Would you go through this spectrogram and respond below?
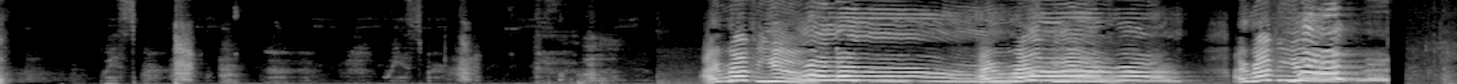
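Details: Pet dog indoors 'talking' back to its owner: a long wavering whine-howl that rises and falls in pitch for about three seconds, then a shorter second howl, after faint clicks and a quiet room.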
